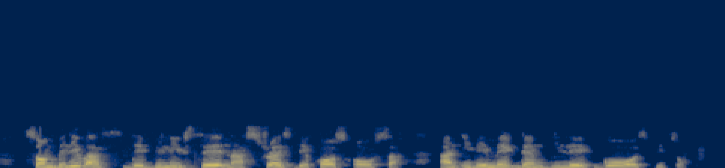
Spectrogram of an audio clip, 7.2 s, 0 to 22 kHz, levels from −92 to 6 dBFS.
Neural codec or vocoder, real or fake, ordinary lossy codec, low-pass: none; real; none; 5.4 kHz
